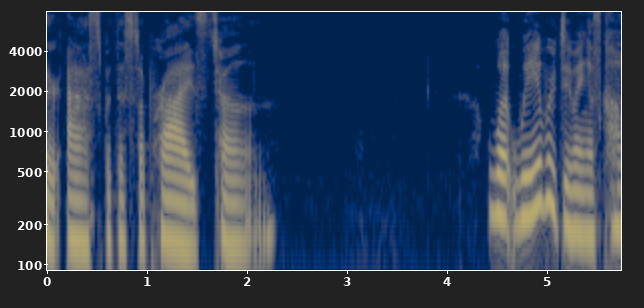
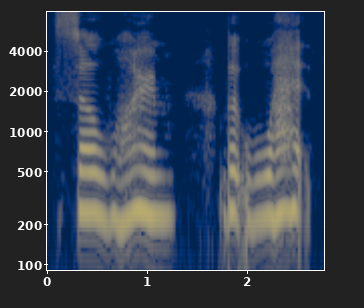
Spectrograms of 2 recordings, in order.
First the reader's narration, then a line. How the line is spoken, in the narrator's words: Arthur moans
